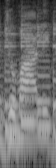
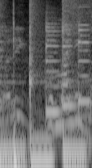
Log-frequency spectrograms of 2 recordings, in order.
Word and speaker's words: Jomalig: Dati nga Jumalik eh. E napanood ko kay Drew Jumalig. Si ano biyahe ni Drew. Ano ang tamang pronounce niya kuya? Ayan sa mga lokal tayo makig humalig. Humalig talaga humalig yung humalig na humalig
